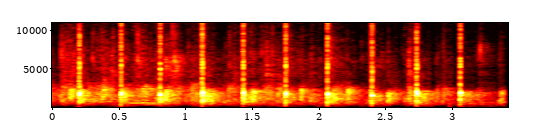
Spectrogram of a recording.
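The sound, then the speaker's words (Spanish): An audience applauds the Lord, with loud steady claps falling in an even rhythm of about three per second. The claps sit over a dense wash of scattered clapping and crowd noise. “¿No merece que le demos un aplauso al Señor por eso?”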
